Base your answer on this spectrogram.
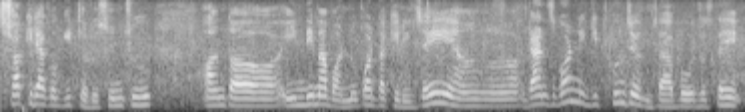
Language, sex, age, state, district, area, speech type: Nepali, female, 30-45, West Bengal, Kalimpong, rural, spontaneous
